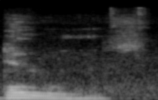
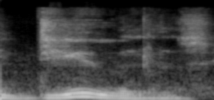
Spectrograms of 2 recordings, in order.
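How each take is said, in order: First: The word is said with a non-British pronunciation. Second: The word is said with a British pronunciation. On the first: "rather than dunes" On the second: "we say dunes here in British English"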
